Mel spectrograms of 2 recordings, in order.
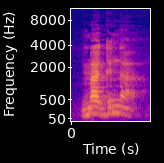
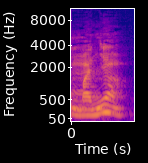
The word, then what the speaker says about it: magna: Dans tous ces mots, le G et le N se prononcent séparément, alors qu'en général, le GN se prononce comme dans agneau, comme dans igname, ou encore ignorer. On prononce donc pugnace, stagner, gnome, agnostique, magna. Dans le cas de magna, cependant, la prononciation magna est aussi acceptée.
